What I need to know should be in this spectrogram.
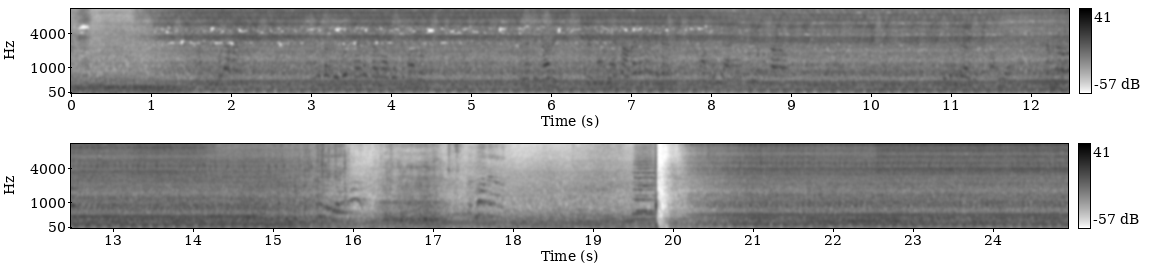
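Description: A lathe motor hums and whirs steadily.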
